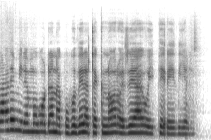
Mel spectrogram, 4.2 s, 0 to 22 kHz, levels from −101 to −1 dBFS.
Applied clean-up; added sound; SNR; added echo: neural mask model DeepFilterNet 3.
